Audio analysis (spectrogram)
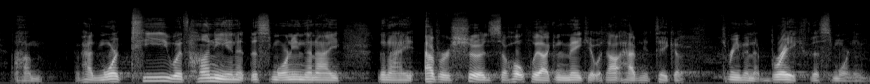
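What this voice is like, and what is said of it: Weak, fading voice. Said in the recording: “apologizing first for my voice... my voice has been disappearing on me”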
